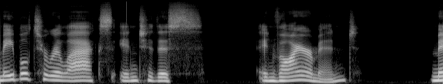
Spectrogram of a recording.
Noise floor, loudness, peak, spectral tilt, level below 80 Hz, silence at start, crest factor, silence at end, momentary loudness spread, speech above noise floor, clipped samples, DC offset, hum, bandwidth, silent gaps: -70 dBFS; -19 LUFS; 0 dBFS; -5 dB/octave; -68 dBFS; 0 s; 18 dB; 0 s; 13 LU; 51 dB; under 0.1%; under 0.1%; none; 18 kHz; none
